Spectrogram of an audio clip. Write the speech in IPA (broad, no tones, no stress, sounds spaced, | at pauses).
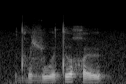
dʱ ə ɮ u ə̯ t ɯ χ ɘ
